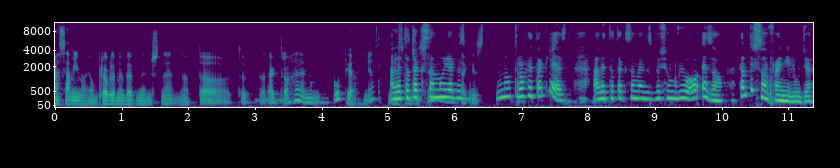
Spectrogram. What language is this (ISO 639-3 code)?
pol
